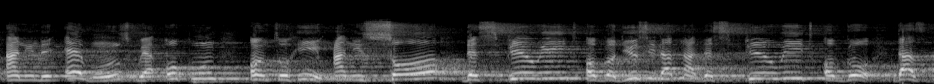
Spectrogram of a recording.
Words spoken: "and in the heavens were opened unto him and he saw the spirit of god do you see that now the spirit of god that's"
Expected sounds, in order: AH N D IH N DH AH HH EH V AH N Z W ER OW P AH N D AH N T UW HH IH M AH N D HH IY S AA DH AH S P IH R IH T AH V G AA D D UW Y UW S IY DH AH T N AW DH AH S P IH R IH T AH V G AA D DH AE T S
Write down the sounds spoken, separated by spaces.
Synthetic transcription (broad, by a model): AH N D IH N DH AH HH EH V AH N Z W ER OW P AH N AO N T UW HH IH M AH N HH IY S AA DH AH S P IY R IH T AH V G AA D D UW Y UW S IY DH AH T N AW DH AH S P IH R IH T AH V G AA D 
